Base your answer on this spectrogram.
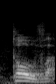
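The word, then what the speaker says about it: tov (טוב): Porque resulta que hay personas que dicen que eso se trata, ese bueno, que es la palabra tov, así se pronuncia en el hebreo, es T-O-B, tov.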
